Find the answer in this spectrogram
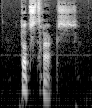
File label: "tot straks", Dutch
